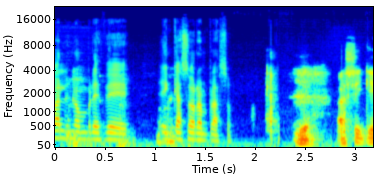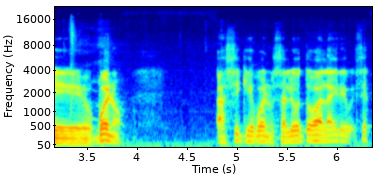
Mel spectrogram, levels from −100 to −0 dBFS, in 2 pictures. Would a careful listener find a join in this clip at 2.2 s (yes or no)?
yes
